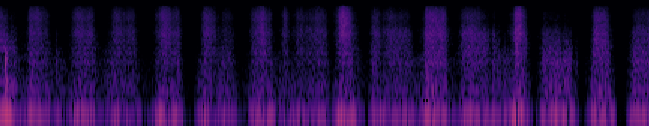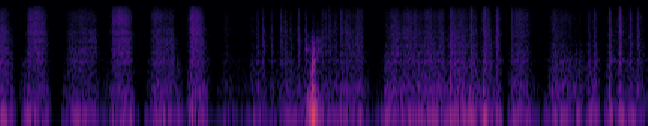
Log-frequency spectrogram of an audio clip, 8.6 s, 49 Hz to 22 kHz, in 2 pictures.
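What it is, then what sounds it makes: Stack of A4 printer paper. Gloved fingertips repeatedly flick and riffle the edges of a small stack of white A4 printer paper sheets held close to the microphones. The result is a steady run of quick, dry, papery snaps and rustling bursts, with a bright, crisp texture over a soft low rumble and one sharper crack partway through.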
